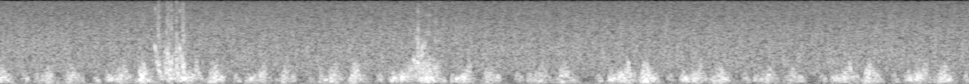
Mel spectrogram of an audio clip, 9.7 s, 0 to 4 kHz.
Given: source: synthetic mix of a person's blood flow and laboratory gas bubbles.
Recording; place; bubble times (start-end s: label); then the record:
Doppler ultrasound of blood flow; precordium
1.39-1.47 s: bubbles
1.52-1.91 s: bubbles
4.11-4.44 s: bubbles
4.59-4.68 s: bubbles
From the record:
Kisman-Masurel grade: 212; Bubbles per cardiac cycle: several, 3 to 8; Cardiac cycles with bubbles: 1 to 10%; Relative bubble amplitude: moderate (0.250 to 0.450); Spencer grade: 1 (occasional bubble signal discernible with the cardiac motion signal, with majority of cardiac periods free of bubbles); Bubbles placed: anywhere in the cardiac cycle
